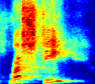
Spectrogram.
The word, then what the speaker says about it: Rushdy: million different ways so how do i say it right it's so rusty you got it right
